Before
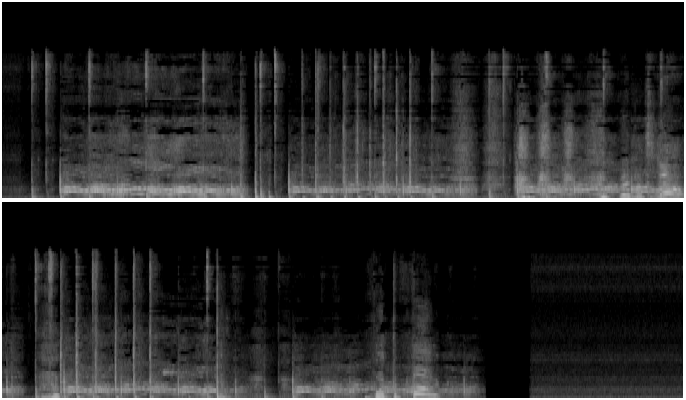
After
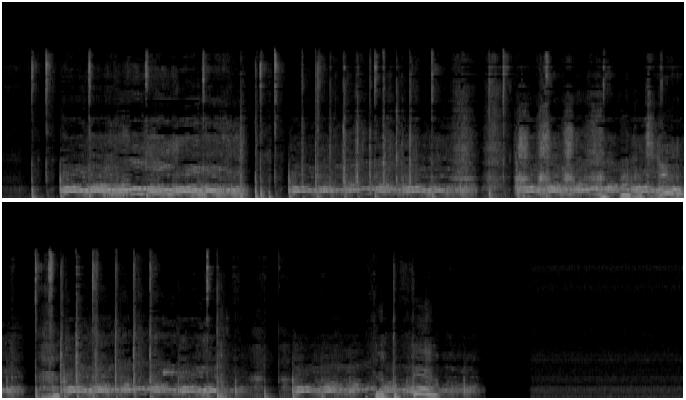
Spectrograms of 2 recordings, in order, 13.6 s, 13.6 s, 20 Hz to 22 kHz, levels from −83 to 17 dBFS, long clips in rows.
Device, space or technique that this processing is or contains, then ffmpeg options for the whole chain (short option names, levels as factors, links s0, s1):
PA system with an anti-feedback notch: -af "highpass=190,highpass=f=210:p=1,asuperstop=centerf=1700:order=4:qfactor=6.7,alimiter=limit=0.106:level=0:latency=1:release=11,volume=0.447"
